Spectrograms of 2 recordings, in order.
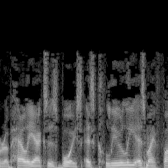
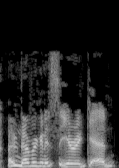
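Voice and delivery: much higher and louder, choked grief; 11 semitones higher, 4 dB louder than usual. A narrator's reading. Boy breaking down over his mother, choked out. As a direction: force it out through tears. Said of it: "I choked out".

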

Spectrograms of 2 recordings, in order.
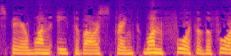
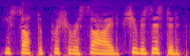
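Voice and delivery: plain reading voice

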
